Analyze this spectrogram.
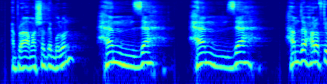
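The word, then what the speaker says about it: همزة: পরবর্তী হরফটির নাম হামজা। হামজা হরফটি উচ্চারণের ক্ষেত্রে বারিক করে উচ্চারণ করতে হবে এবং এখানে টেনে পড়া যাবে না। দ্রুত পড়তে হবে। আপনারা আমার সাথে বলুন হামজা হামজাহ হামজা হরফটি উচ্চারণ স্থান হা এর মতই।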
